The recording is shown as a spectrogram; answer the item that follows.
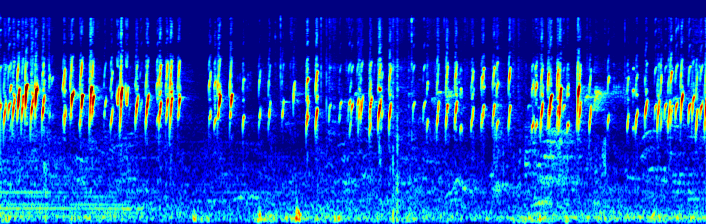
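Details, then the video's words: Goldfinch song of quick liquid twitters and trills, delivered in continuous rapid bursts with brief gaps, bright and tinkling throughout. "Goldfinch Best Motivational Sound!"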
